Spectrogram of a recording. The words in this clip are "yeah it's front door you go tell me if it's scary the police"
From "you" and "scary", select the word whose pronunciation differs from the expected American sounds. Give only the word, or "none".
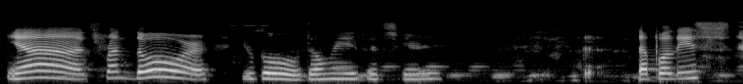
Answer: scary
